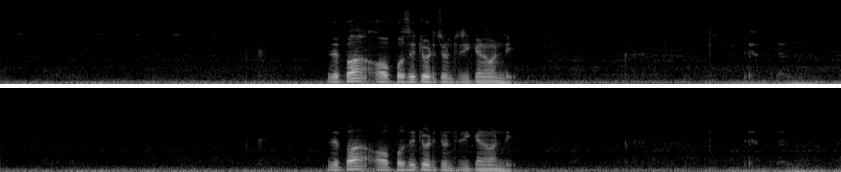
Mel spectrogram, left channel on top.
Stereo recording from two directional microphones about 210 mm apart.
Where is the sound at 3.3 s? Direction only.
50° left (ahead or behind).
